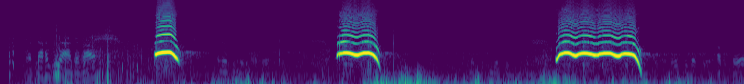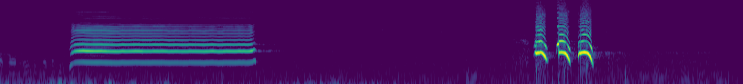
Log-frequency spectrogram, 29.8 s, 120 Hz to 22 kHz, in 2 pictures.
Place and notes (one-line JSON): {"title": "Echo leider nicht hörbar", "date": "2011-07-08 16:02:00", "description": "Echo ausprobiert, zweiseitig sogar, jedoch sehr leise und verzögert, Windgeräusche dominieren", "latitude": "46.37", "longitude": "7.68", "timezone": "Europe/Zurich"}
